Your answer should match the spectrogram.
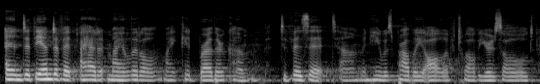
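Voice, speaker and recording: A woman's voice: medium pitch, flat delivery, fast, mellow. A woman on a conference panel speaking thoughtfully, with frequent restarts and fillers. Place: lecture hall. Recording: long hall reverb.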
